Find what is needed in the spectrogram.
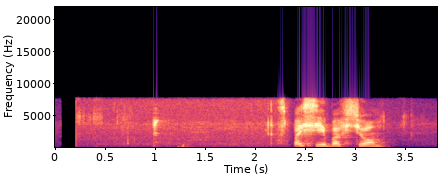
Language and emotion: Russian, positive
